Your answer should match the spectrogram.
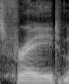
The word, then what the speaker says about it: Fried: You know, Surely it's freed, man. Freed, sorry, yeah.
